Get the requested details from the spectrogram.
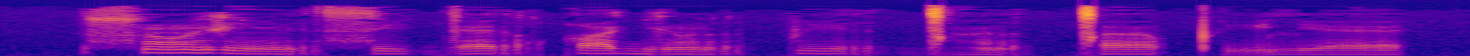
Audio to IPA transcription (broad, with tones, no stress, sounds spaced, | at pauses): s õ˦ ʒ ĩ˨ r s i˨ ɡ ɾ ɛ˦ r qʷ ɘ˦ ɡʲ õ˨ r p i˦ r ɡ͡ǀ ɐ̃˨ r ǀ ɐ˦ pʼ ḭ˨ lʲ ɛ˨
